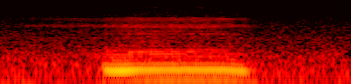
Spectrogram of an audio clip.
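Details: Extreme snoring said to shake the sleeper's body: a single low, humming snore lasting under a second in a quiet room.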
